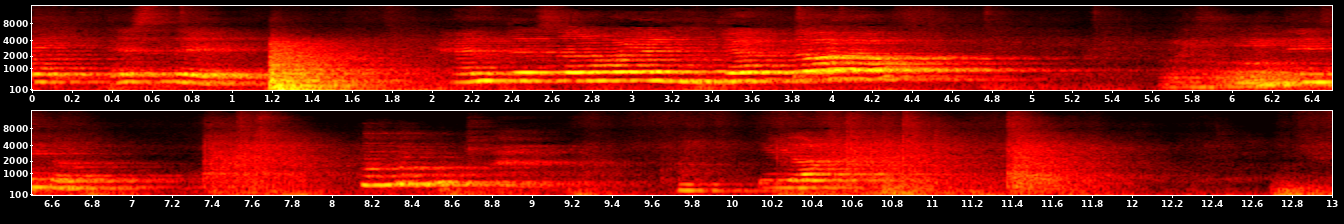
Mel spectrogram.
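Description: A young child talks and calls out in a high voice nearby, in an echoing room.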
